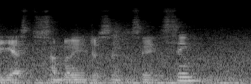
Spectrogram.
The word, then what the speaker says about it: sim: to pronounce but it's you don't say the m fully it's more like sing uh but a lot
